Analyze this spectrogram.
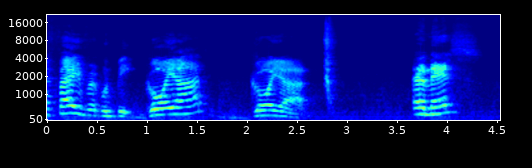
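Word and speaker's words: Hermès: would be Goyard Goyard Hermes with a silent H. Hermes.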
